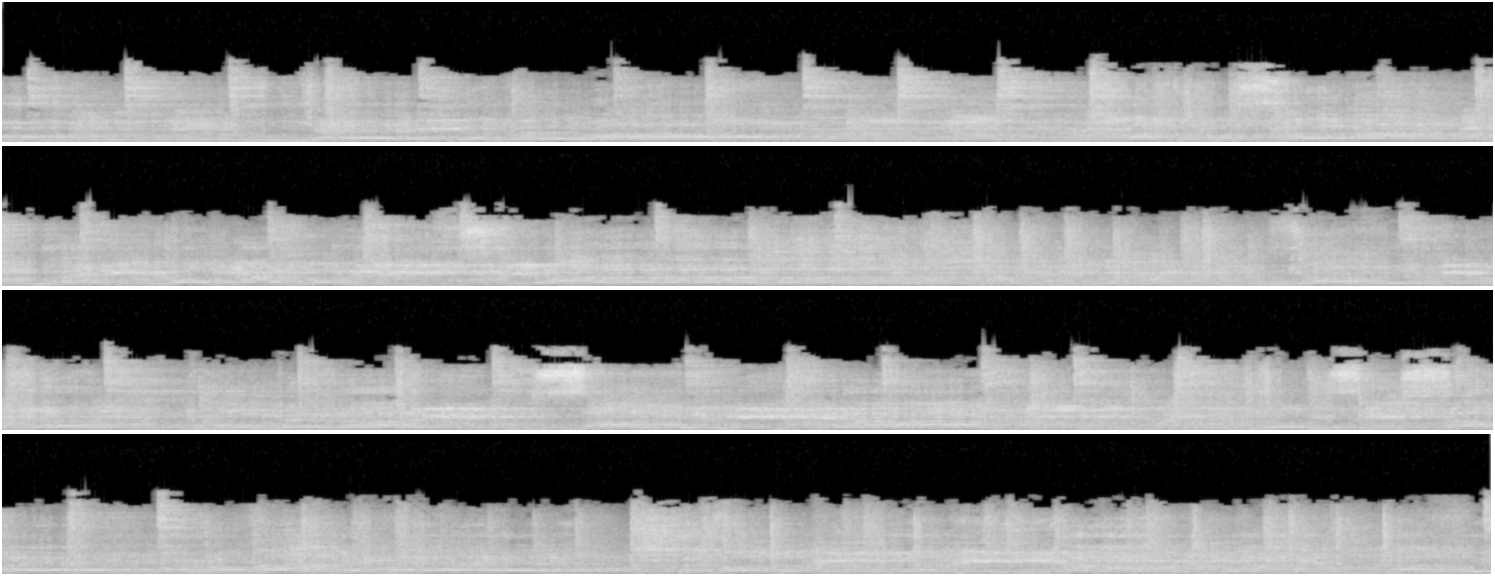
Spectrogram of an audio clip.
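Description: Live rock band playing a song: male voices singing over electric and acoustic guitars, bass and a steady drum beat.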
